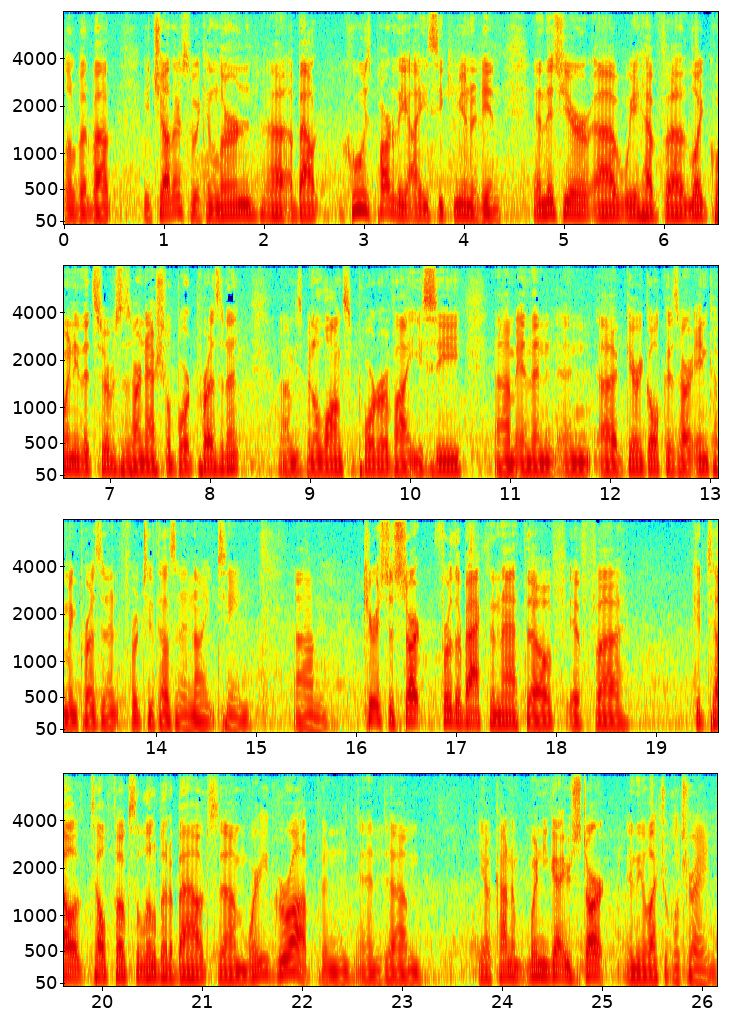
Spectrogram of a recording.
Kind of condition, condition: setting, busy venue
